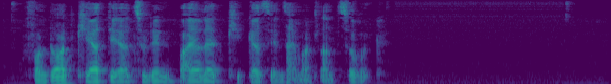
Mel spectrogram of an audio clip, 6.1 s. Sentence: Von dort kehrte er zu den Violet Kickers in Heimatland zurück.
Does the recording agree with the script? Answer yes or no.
yes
